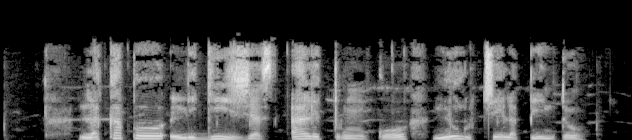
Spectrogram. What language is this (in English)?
Esperanto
